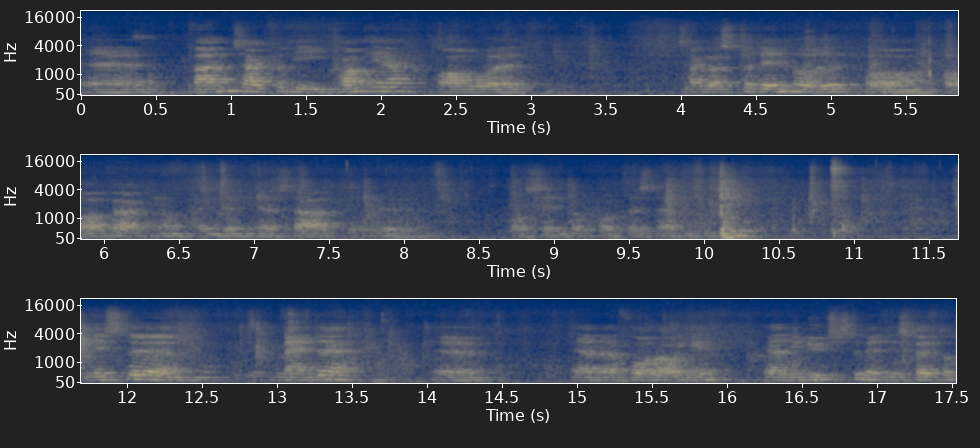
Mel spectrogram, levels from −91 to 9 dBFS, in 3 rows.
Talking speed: 135 wpm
